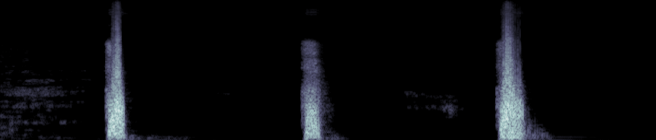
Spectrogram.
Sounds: Sneeze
